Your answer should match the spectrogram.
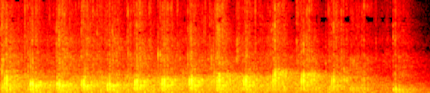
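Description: A small audience applauding, with one clapper close by whose claps stand out at about four a second. The applause stops near the end.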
